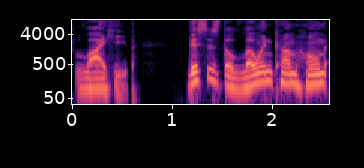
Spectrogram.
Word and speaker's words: LIHEAP: One of the biggest helpers right now is LEAP, pronounced LIHEAP.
